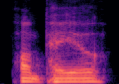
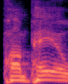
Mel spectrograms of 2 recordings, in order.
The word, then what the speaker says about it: Pompeo: hungry but um it rhymes with CIA. Yeah, I know. And but Pompeo was the head of the CIA.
